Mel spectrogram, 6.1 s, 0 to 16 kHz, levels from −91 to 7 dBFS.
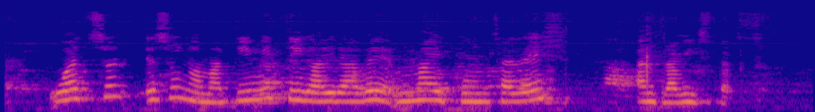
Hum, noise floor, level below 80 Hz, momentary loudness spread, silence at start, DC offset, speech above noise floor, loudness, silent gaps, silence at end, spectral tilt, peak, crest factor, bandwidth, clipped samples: none; -64 dBFS; -66 dBFS; 15 LU; 0.05 s; under 0.1%; 33 dB; -32 LUFS; none; 0.6 s; -6.5 dB/octave; -16 dBFS; 16 dB; 11 kHz; under 0.1%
